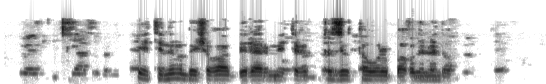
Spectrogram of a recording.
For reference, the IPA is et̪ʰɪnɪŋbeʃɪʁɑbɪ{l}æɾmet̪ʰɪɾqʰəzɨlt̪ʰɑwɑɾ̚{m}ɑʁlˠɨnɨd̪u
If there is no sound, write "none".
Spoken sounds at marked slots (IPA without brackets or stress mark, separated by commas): ɾ, b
